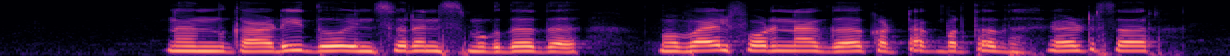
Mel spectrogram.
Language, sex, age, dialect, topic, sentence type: Kannada, female, 41-45, Dharwad Kannada, banking, question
